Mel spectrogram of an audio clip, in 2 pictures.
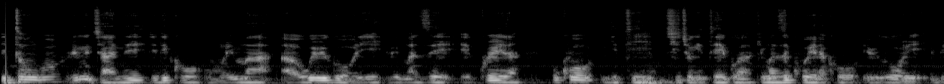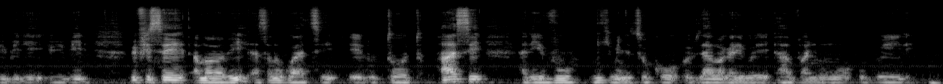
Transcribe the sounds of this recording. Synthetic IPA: ituːŋɡo̞ɾiŋit͡ʃaːne̞ɾiɾikʰo̞umuɾimawiβiɡo̞ːɾiβimaze̞kwe̞ːɾa | kukʰo̞iɡitʰit͡ʃiːt͡ʃo̞ɡitʰe̞ɡwakimaze̞kwe̞ːɾakʰo̞iβiɡo̞ːɾiβiβiɾiβiβiɾi | βifise̞a̰maβaβiia̰sanuɡwaːt͡siɾuto̞ːto̥haːsi | haɾivun̥ik̬imeɲe̞ːt͡sokʰo̞vjaːhamaɡaɾiwe̞havanumo̞ub̚ɡwiːɾe

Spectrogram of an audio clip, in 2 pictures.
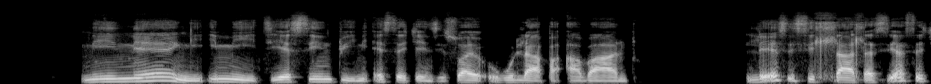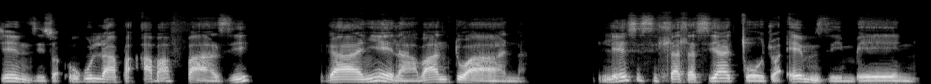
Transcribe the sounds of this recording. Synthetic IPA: mineŋiʔimitʰijesintʼwiniʔɛsɛt͡ʃʼend͡zʱiswajɔʔuɣulapʰa̰ʔaβaːntʼu̥ | lḛsisiɬaɬasijasɛt͡ʃʼend͡zʱiswaʔuɣulapʰa̰ʔaβa̰faːzi | ɣaɲɛlaβantʼwaːna | lesisiɬaɬasijaɡ͡ǀʱɔt͡ʃʼwa̰ʔem̩zimbʱeːni

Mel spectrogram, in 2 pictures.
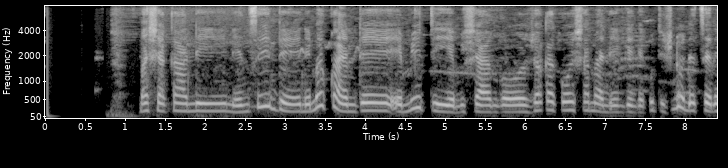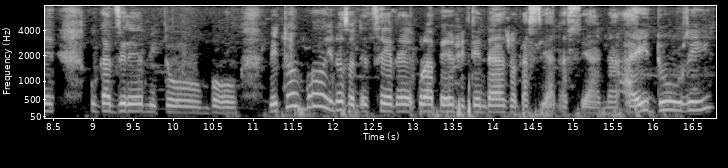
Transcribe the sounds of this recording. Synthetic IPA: maʃakanine̞nzinde̞ne̞makwande̞emitije̞miʃaŋɡo̞ʐakako̞ʃamaniŋɡiŋɡe̞kutiʐino̞ɗe̞t͡se̞ɾekuɡʱad͡ziɾemitombo̞mito̞mboino̞zo̞ɗet͡serekuɾape̞ʐite̞ndaʐakasija̰na̰sijanaaidʱuːri

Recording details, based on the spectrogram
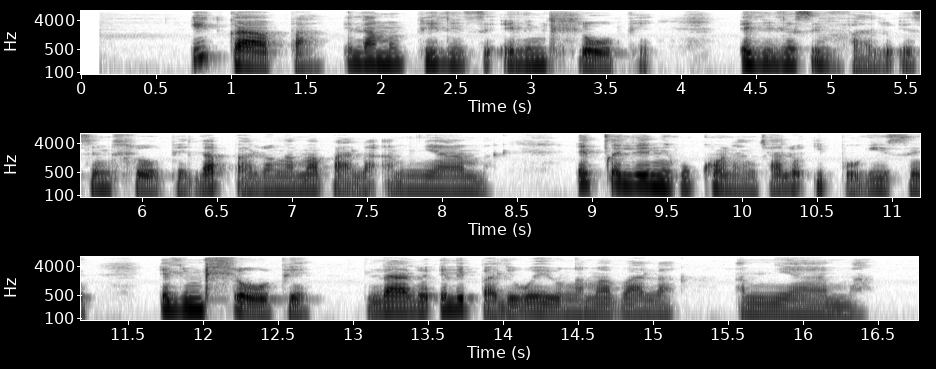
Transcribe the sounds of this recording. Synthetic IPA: iɡ̥ʱab̥ʱaɛlamapʰilisiʔelim̩ɬɔpʰɛ̰ | elilesiva̰lṵʔɛ̰sem̩ɬɔpʰɛlab̥ʱa̰lwaŋamaβa̰la̰ʔa̰m̩ɲaːma | ɛǀɛleniɣukʰɔ̰nand͡ʒʱalɔʔib̥ʱo̰ɣisi | elim̩ɬɔpʰɛ | lalɔʔelib̥ʱa̰liwɛjɔŋamaβalaː | m̩ɲaːma

